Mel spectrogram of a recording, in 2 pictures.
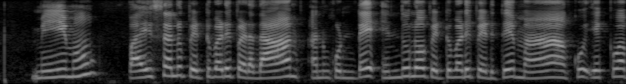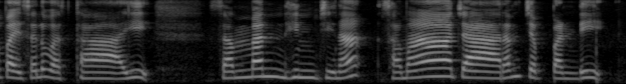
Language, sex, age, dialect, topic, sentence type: Telugu, female, 18-24, Telangana, banking, question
